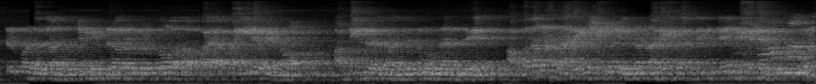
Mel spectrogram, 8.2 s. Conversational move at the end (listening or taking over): taking over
